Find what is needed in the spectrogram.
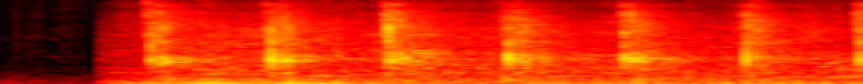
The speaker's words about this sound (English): A horse and carriage clatters through a square lined with orange trees. In the warm winter sun, a tour guide shows off the centrepiece of this beautiful and historic city.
